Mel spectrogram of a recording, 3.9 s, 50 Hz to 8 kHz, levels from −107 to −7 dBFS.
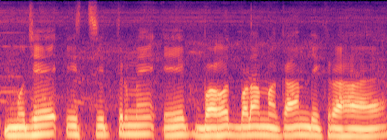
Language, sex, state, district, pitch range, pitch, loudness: Hindi, male, Madhya Pradesh, Katni, 120-130 Hz, 125 Hz, -15 LUFS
